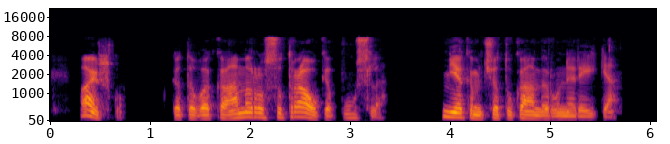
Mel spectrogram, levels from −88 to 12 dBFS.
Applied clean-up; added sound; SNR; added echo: none; none; none; none.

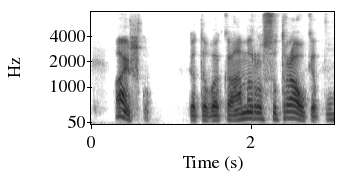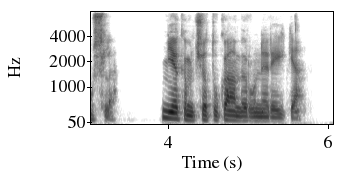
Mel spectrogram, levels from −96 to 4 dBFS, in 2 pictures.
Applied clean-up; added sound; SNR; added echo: neural mask model Resemble Enhance denoiser.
